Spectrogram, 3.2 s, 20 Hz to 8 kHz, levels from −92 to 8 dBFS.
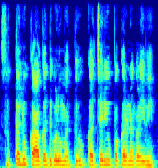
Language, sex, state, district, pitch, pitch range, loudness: Kannada, female, Karnataka, Bidar, 220 Hz, 210-230 Hz, -17 LUFS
